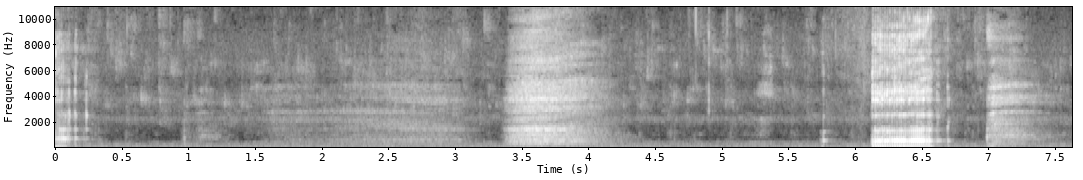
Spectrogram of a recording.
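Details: Hiccups with belching brought on by drinking morning coffee too fast on an empty stomach: a breathy exhale, then a loud, abrupt belch and a smaller follow-up in a quiet room.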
